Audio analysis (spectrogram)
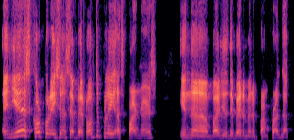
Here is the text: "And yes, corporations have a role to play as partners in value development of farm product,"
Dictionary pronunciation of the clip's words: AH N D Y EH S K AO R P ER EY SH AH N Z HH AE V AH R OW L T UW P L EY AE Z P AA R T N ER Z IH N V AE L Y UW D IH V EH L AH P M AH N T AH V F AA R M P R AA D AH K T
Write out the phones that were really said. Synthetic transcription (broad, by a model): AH N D Y EH S K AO R P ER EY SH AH N S HH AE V AH R OW L T UW P L EY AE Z P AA R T N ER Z IH N B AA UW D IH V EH L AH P M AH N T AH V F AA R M P R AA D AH K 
